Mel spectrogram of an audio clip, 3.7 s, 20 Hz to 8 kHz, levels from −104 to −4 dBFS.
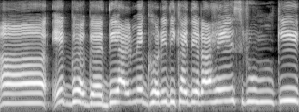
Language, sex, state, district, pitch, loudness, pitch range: Hindi, female, Bihar, Vaishali, 290 Hz, -10 LUFS, 270-305 Hz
